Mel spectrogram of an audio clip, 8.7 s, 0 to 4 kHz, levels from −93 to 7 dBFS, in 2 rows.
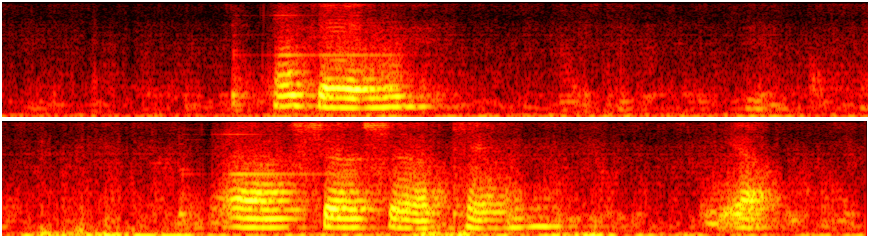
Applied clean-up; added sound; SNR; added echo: neural separator model SepFormer DNS4.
